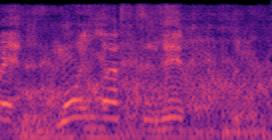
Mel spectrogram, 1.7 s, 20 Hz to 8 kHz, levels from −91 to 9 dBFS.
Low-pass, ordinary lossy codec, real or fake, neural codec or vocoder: 7.2 kHz; AAC, 48 kbps; fake; codec, 16 kHz, 4 kbps, X-Codec, HuBERT features, trained on LibriSpeech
